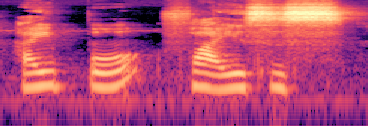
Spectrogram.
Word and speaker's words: hypophysis: Okay, pituitary gland is otherwise called as the hypophysis. Okay, ph it is pronounced as in a f. Hypophysis.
